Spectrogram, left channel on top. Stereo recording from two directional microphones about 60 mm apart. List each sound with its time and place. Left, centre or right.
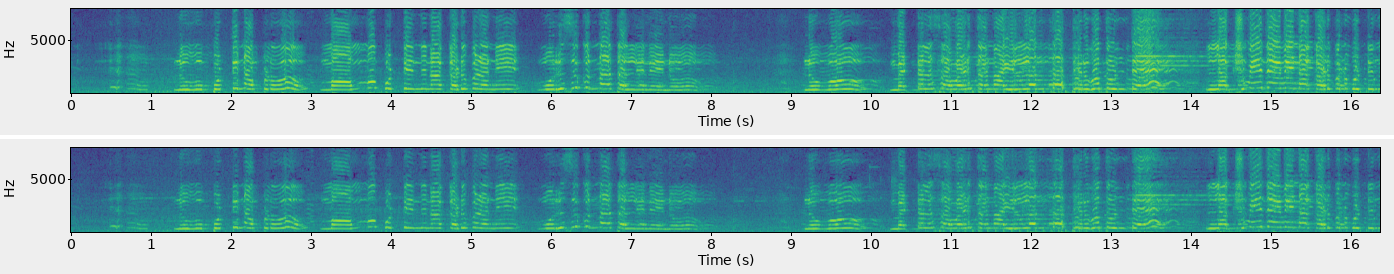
0.5 s a woman's voice: left
9.1 s a woman's voice: left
